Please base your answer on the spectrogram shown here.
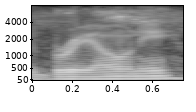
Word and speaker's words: Brion: uh Bion Cemetery uh locals say Bion but uh ilio who just showed us through called it Bon Yepi Bon is uh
